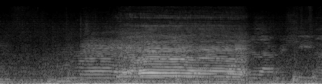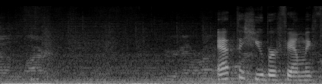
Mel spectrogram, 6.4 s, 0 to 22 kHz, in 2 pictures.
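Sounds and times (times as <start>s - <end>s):
sheep bleating in a barn: 0.6s - 2.5s
speech: 5.4s - 6.4s.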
